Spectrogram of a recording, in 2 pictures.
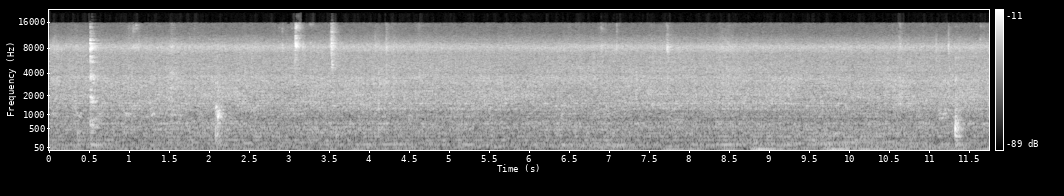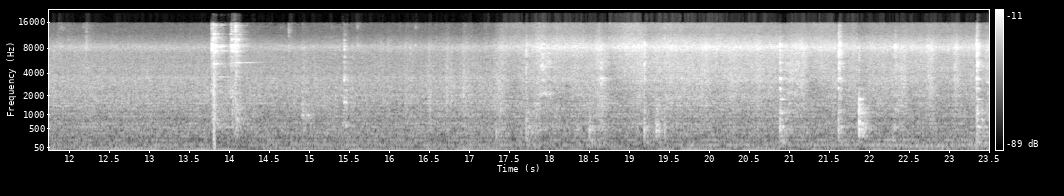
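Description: Cluster bean poriyal stirred in a pan just after salt goes in, a spatula scraping and tapping steadily over a soft sizzle that swells louder near the end.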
